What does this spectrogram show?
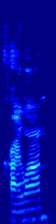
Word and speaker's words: Kryolan: But Kryolan, so it's technically Kryolan, but when you say it, it's just like Krylon.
